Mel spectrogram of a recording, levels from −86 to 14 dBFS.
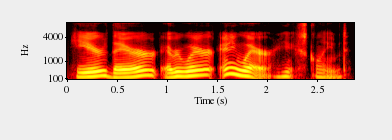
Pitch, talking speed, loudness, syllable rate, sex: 195 Hz, 125 wpm, -12 LUFS, 6.2 syllables/s, female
